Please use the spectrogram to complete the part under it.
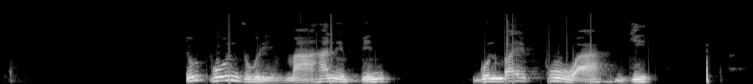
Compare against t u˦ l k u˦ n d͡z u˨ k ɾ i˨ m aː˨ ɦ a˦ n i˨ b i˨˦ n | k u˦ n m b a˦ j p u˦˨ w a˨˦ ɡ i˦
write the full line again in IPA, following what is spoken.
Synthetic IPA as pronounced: t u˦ l p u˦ n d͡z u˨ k ɾ i˨ m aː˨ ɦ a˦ n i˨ b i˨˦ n | ɡ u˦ n m b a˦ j p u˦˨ w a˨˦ ɡ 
